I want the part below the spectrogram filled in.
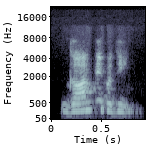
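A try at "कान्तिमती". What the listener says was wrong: It is Kantimati, not Gandhi. Don't make it Gandhi. It is not Gandhi. It has nothing to do with Gandhi. Kanti.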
